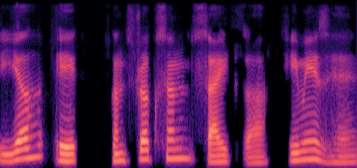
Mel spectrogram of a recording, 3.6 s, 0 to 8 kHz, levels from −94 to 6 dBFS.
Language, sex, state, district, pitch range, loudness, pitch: Hindi, male, Bihar, Gopalganj, 115-160 Hz, -22 LUFS, 135 Hz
